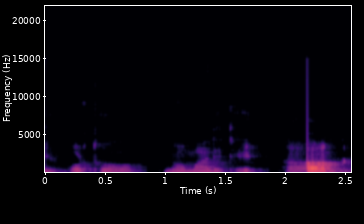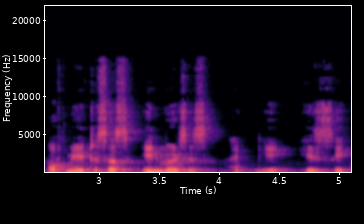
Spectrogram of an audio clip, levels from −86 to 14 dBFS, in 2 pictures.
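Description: From 0 to 2.19 s the sound falls by about 23 dB to a faint residue, likely from one channel inverted, so material shared by both channels cancels. Unlike a plain gain drop, everything both channels share vanishes while only their small mismatch survives.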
